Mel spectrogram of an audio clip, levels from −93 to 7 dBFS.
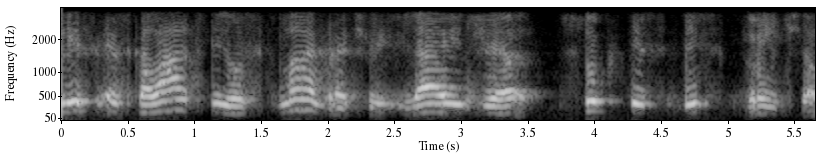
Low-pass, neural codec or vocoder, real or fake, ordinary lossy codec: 3.6 kHz; codec, 16 kHz, 2 kbps, FreqCodec, smaller model; fake; AAC, 32 kbps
